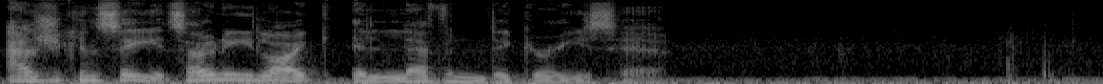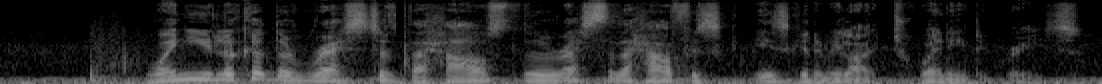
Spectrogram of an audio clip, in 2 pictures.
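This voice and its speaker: Game streamer, man, London accent, bright lively pitch that swings a lot, chatty, answering chat while explaining mechanics. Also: brisk, pauses often, a little hiss or hum. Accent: London English. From London, United Kingdom. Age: adult, over 20. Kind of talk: casual live-stream chat.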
